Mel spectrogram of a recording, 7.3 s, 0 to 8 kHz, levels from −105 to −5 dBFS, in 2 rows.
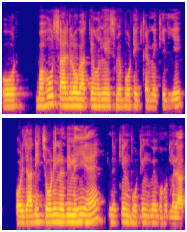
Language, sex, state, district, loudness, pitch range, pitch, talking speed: Hindi, male, Bihar, Lakhisarai, -17 LUFS, 135-145 Hz, 140 Hz, 190 wpm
